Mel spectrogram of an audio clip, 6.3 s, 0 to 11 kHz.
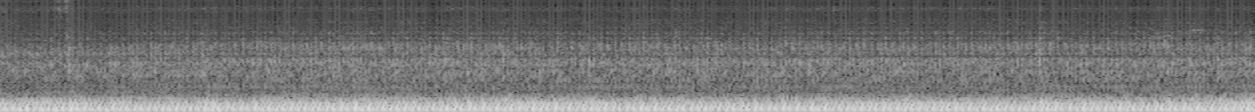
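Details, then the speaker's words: Audi A3 8P uneven, stumbling idle with a lumpy pulse about four times a second; misfire persists after new 16-inch wheels were fitted, cause not yet found. "so as you can hear the car is still misfiring"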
